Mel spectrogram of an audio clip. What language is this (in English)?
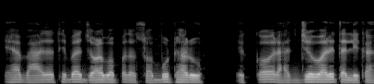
Odia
